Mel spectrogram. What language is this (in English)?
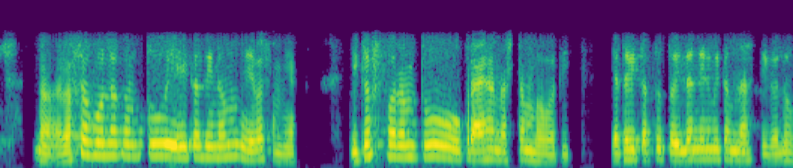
Sanskrit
